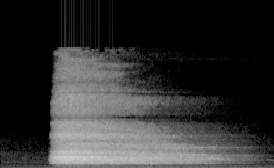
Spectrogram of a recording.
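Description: A single long, breathy exhale during a yoga flow, rising sharply and then fading slowly over about two seconds, close and fairly soft, with no talking.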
